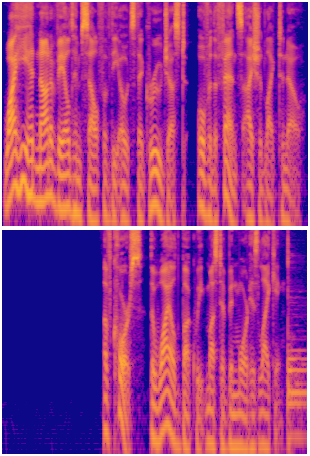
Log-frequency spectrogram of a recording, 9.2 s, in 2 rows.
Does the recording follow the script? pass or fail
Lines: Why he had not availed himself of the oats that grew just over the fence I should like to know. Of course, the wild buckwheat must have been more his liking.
pass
